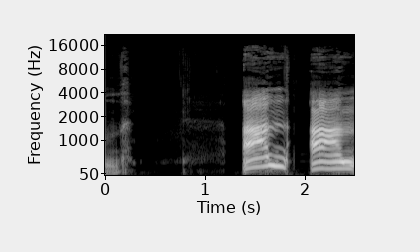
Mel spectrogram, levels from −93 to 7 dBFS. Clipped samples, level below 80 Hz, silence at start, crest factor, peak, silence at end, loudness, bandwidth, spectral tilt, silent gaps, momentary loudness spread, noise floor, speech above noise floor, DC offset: under 0.1%; -58 dBFS; 1.4 s; 16 dB; 0 dBFS; 0 s; -14 LUFS; 15 kHz; -6 dB/octave; none; 7 LU; -71 dBFS; 56 dB; under 0.1%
